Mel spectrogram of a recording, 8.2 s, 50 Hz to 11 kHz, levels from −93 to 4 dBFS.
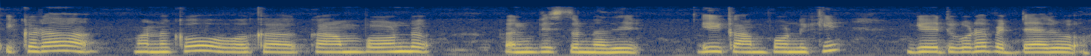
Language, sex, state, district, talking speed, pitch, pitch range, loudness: Telugu, female, Andhra Pradesh, Annamaya, 80 wpm, 220 Hz, 210-235 Hz, -13 LUFS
